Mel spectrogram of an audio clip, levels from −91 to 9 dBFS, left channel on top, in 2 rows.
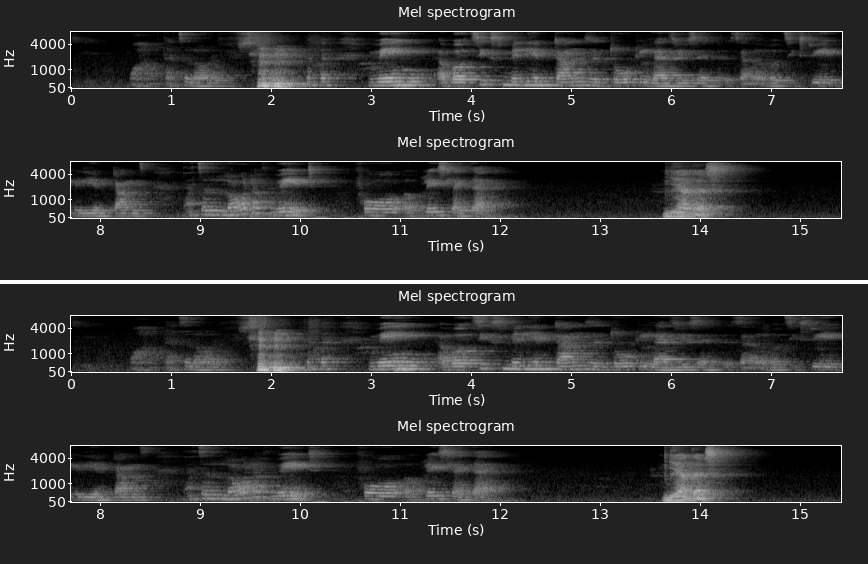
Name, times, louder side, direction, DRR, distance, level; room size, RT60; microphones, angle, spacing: voice 1, 0.6-10.2 10.6-12.0, left 2 dB, 35° left, 0 dB, 0.5 m, -36 dB
voice 2, 1.8-2.2 3.2-3.4 13.6-14.2, right 2 dB, 85° right, 1 dB, 0.5 m, -23 dB
2.8 x 2.1 x 2.6 m, 0.73 s
head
